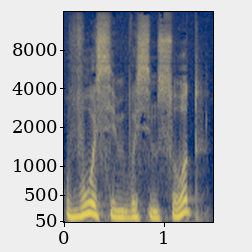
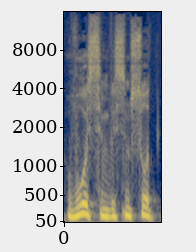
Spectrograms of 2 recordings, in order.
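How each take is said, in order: First: The number is said slowly and deliberately. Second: The number is said quickly and briskly. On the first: "могу даже сказать помедленнее" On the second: "так запоминать бодро, как я это говорю"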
